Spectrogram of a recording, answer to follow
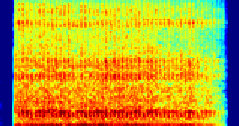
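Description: Loud, rapid mechanical rattle from a logo sound effect, many pulses a second, starting abruptly and cutting off suddenly about two seconds later.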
